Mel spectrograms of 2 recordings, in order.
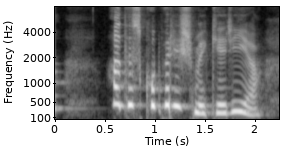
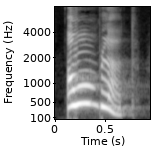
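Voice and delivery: shrill insistent cry; 10 semitones higher, 7 dB louder than usual. Acted.

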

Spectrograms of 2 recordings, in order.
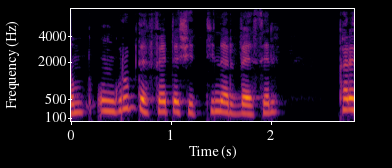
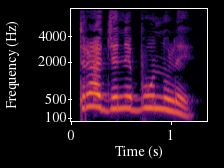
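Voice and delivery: higher, slow, drawn-out cry; shouted order; 6 semitones higher than usual. A narrator's reading. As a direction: call it out like a coachman giving an urgent order. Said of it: "îi strigă vizitiul".

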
